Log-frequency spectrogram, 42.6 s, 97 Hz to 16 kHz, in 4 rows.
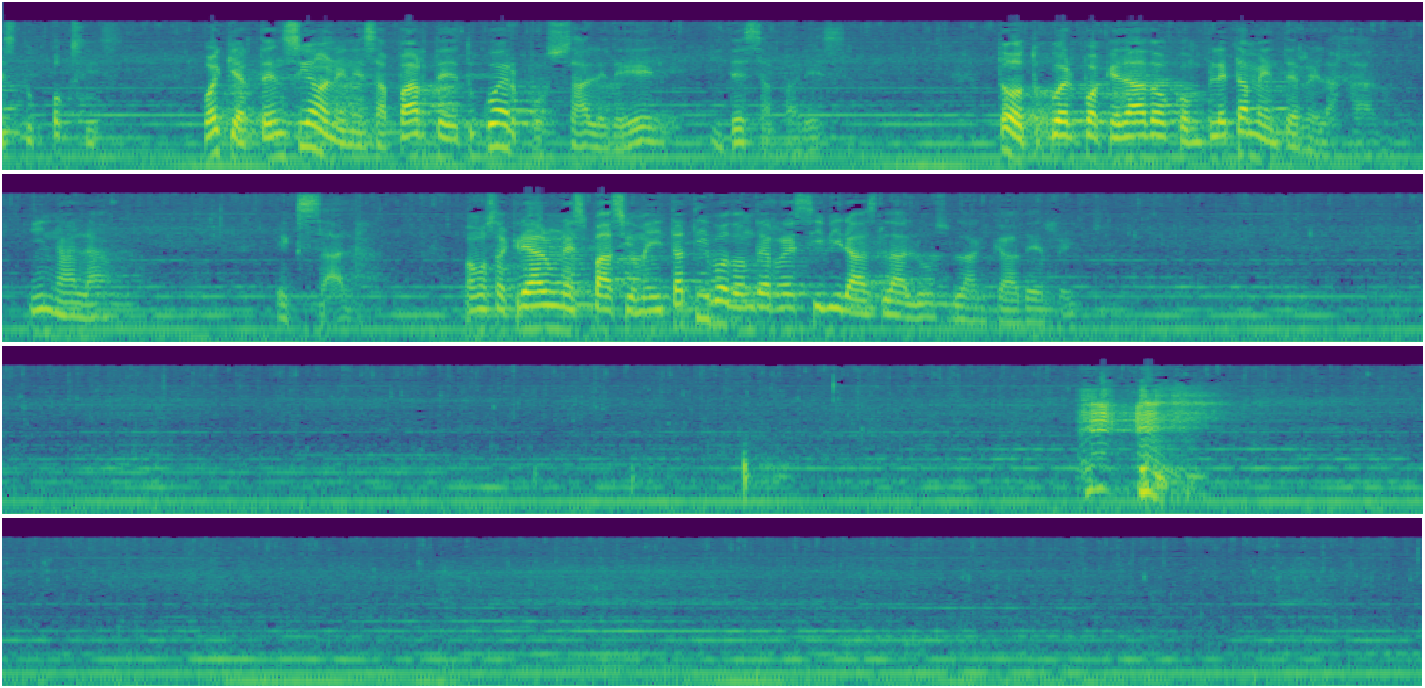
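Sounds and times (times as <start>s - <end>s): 
speech: 0.0s - 6.4s, 7.5s - 11.6s, 12.7s - 13.4s, 14.1s - 18.8s
falling rain: 0.0s - 42.6s
spring water flowing: 0.0s - 42.6s
water splash: 25.4s - 28.2s.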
